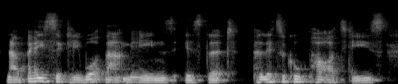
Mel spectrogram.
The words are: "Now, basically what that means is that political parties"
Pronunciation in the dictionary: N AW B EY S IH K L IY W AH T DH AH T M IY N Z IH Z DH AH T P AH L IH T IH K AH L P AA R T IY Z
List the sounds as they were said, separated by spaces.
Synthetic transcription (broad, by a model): N AW B EY S IH K L IY W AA T DH AH T M IY N Z IH Z DH AH T P AH L IH T IH K AH L P AA T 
